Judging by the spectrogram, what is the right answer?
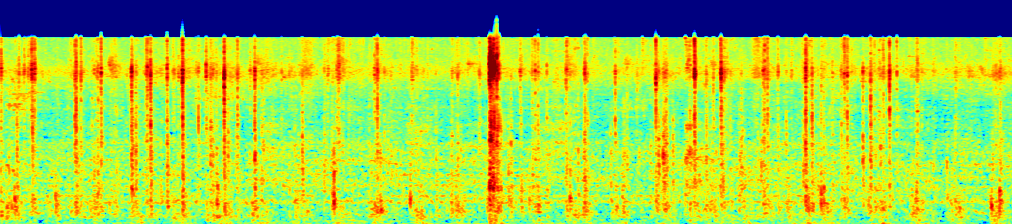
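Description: Footsteps on the wooden planks of a boardwalk footbridge, a few steps a second at walking pace, with one louder knock about halfway through.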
